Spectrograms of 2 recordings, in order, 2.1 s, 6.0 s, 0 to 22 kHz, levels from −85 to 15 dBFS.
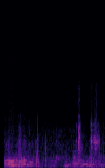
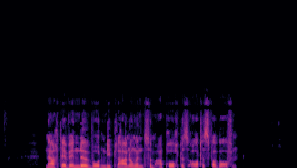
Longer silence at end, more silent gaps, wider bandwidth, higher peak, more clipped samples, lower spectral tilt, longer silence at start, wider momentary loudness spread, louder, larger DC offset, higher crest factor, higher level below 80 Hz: second, 0 s vs 1.25 s; neither; first, 15.5 kHz vs 9.6 kHz; second, -26 dBFS vs -8 dBFS; neither; second, -3 dB/octave vs -4.5 dB/octave; second, 0.05 s vs 0.9 s; first, 16 LU vs 11 LU; second, -45 LUFS vs -27 LUFS; neither; about the same, 18 dB vs 20 dB; second, -74 dBFS vs -64 dBFS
